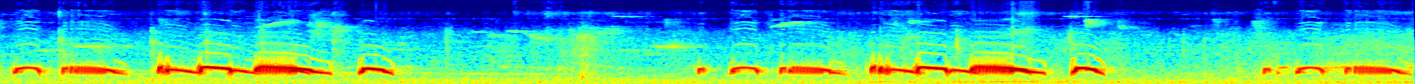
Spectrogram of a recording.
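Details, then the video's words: Spotted dove lure recording, a lively clear-voiced bird used to attract other doves: two bouts of hollow, rounded coos in quick series, a silent pause of about two seconds between them, then a third bout starting. "suara PANCINGAN TEKUKUR GACOR"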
